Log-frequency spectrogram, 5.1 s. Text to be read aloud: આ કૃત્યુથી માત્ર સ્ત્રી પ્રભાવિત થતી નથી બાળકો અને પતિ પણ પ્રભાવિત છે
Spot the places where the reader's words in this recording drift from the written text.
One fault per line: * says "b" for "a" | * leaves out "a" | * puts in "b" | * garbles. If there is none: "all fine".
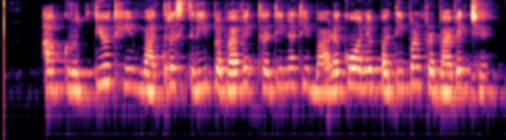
all fine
